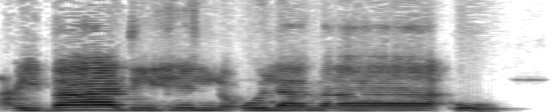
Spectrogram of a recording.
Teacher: So remembering this is Madh Kabir and we're going to prolong for at least 4 seconds.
